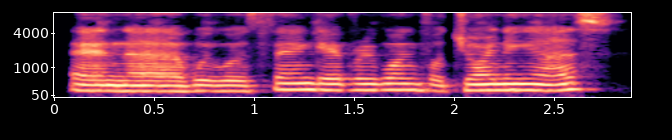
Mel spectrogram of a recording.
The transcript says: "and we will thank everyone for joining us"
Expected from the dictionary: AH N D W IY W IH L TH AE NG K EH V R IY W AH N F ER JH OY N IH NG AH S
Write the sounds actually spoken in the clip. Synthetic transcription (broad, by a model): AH N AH W IY W IH L TH AE NG K EH V R IY W AH N F ER JH OY N IH NG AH S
